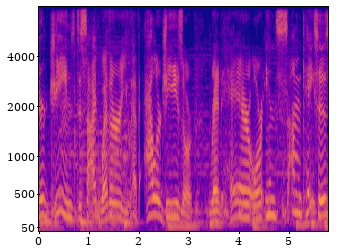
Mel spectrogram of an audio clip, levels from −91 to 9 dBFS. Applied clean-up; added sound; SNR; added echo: none; none; none; none.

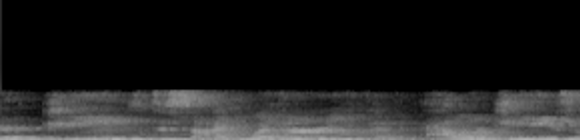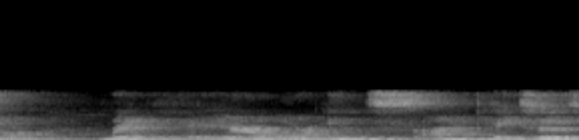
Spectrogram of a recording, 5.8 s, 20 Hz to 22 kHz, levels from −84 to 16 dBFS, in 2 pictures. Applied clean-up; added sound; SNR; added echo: none; none; none; reverberation time 1.1 s.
